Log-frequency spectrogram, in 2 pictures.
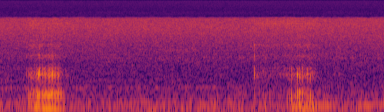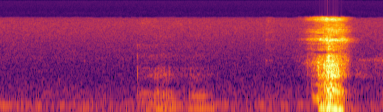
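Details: Sleep snoring recorded with the SnoreLab app: low, soft rumbling breaths every few seconds over steady room noise, ending in a louder snort.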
